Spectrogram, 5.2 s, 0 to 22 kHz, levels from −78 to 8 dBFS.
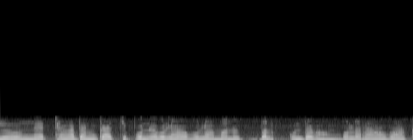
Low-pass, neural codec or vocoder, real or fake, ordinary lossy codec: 3.6 kHz; none; real; Opus, 64 kbps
